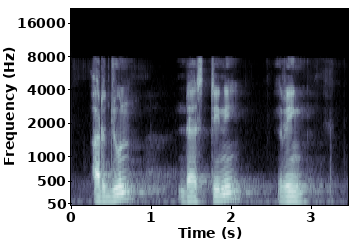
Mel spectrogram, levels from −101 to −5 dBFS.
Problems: none marked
